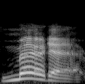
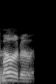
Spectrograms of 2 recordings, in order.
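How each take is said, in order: First: It is said in an English accent. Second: It is said without an English accent. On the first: The speaker calls it right. "how to say words in uh, in an English accent" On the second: The speaker calls it wrong. "It's not"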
